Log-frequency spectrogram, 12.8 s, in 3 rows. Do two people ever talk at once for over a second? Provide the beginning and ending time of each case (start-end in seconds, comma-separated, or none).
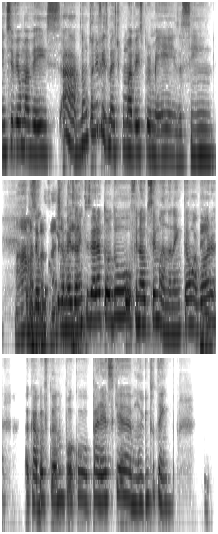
4.7-6.0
